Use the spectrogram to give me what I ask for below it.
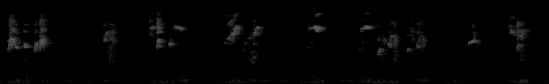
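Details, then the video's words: Shrill, scratchy chirps from two lovebirds feeding in a tree, sharp bursts coming roughly every half second in a steady chatter, with a soft low hum behind. "two inseparable Agapornis eating on a tree"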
